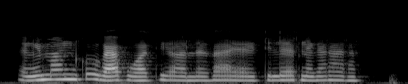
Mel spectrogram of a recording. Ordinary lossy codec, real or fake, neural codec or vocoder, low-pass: none; real; none; 5.4 kHz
